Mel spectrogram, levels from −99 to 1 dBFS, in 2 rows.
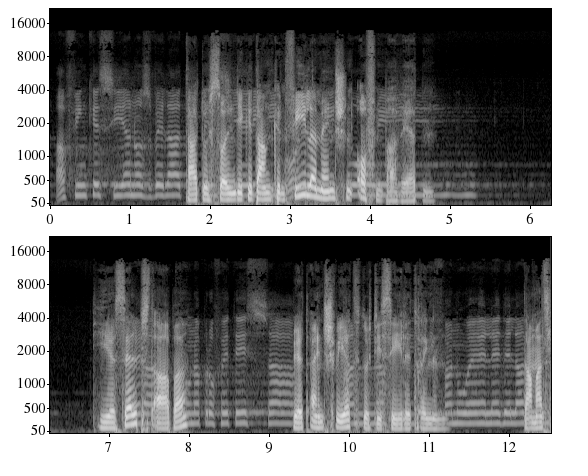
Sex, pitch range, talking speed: male, 125-205 Hz, 90 wpm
